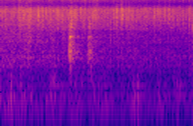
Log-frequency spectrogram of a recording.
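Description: Egg-soaked bread slices for French toast fry on a hot tawa griddle over low to medium flame, making a steady close hiss with a few faint scrapes and ticks on top, and no voices.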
